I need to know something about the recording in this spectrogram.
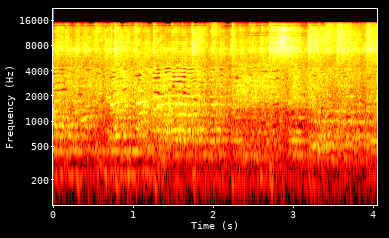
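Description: Large crowd singing together in unison with music, many voices blended like a choir and keeping on without a break.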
